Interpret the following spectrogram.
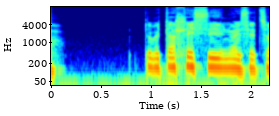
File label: "llethu", Welsh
